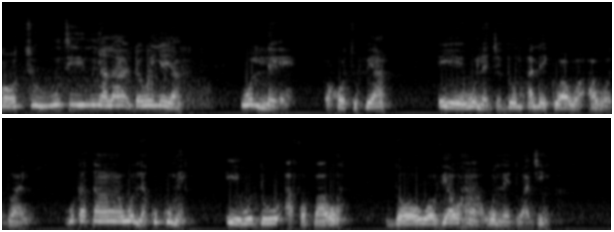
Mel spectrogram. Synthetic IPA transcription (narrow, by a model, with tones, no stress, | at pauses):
xɔ˨t̪u˨wu˦ŋ˦t̪i˦nũ˦ɲã˦la˦ɖe˦wo˦e˦ɲɛ̃˦ja˦ | wo˦lɛ˨ | ɛ˨xɔ˨t̪u˨ɸɛ˦a˦ | e˦je˦wo˦lɛ˨d͡ʒe˨ɖo˦ma˨le˦˨ke˦wo˦a˦wɔ˨ʔa˨wɔ˨d̪o˨a˨ | wo˦ka˦t̪ã˦wo˦lɛ˨ku˦ku˦mɛ̃˨ | e˦je˦wo˦d̪o˦a̰˨fɔ˨k͡pa˨wo˦ | d̪ɔ˦wɔ˨vi˦a˦wo˦ɦã˦wo˦lɛ˨d̪o˨a˨d͡ʑi˦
